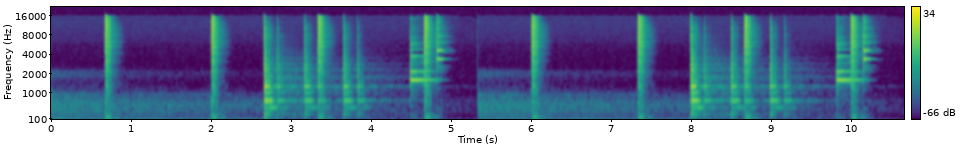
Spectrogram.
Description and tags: Ambient Groove 014
Produced for ambient music and world beats. Perfect for a foundation beat.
